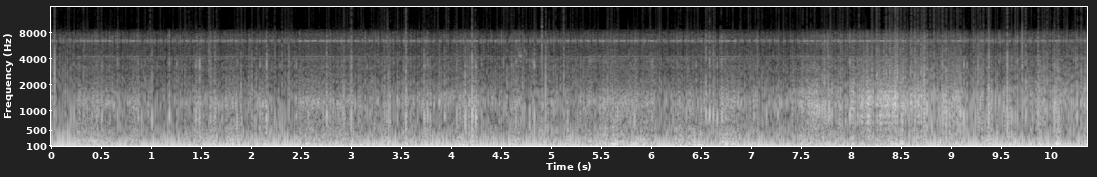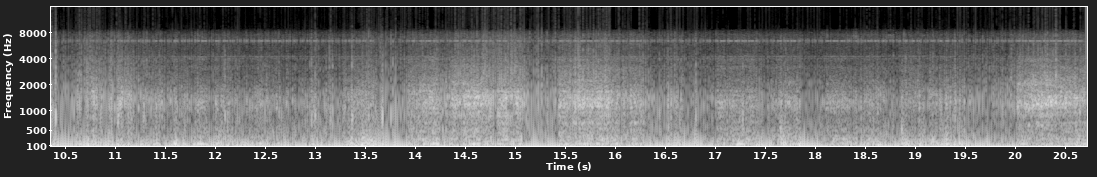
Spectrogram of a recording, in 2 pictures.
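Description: Wind and road noise rumble loudly inside a moving car.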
